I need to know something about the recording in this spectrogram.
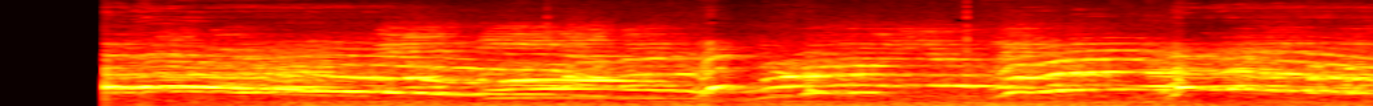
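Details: Pet huskies howl in chorus as the 'Old Newspaper' van siren sounds, several long, wavering voices overlapping, sliding up and down and bending sharply in places, a steady multi-voiced wail throughout.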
